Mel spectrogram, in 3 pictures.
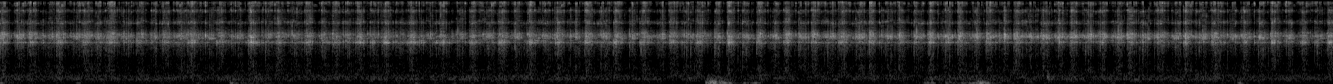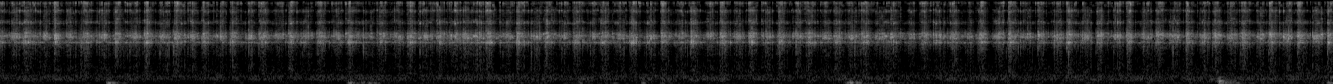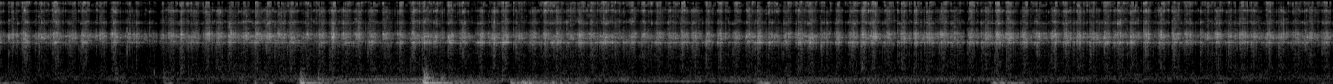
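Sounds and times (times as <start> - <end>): baby bell rattle jingling: 0.0 - 39.9
soft handling knocks: 29.2 - 35.4.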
